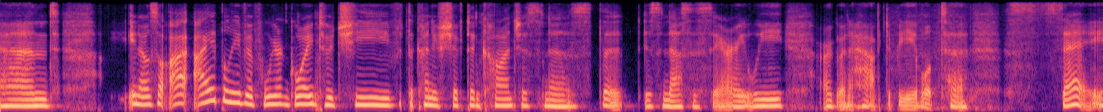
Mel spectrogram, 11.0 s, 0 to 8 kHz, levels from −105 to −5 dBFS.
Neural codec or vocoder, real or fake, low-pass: codec, 16 kHz, 16 kbps, FreqCodec, smaller model; fake; 7.2 kHz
